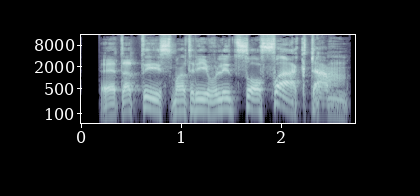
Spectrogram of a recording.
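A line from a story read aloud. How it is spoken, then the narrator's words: Yelling. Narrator (Russian): завопил Грегор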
